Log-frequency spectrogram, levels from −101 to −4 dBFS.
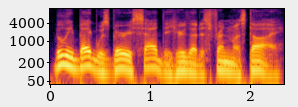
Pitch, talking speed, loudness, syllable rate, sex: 110 Hz, 310 wpm, -16 LUFS, 6.2 syllables/s, male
